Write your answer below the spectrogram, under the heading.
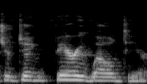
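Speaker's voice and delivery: ordinary delivery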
